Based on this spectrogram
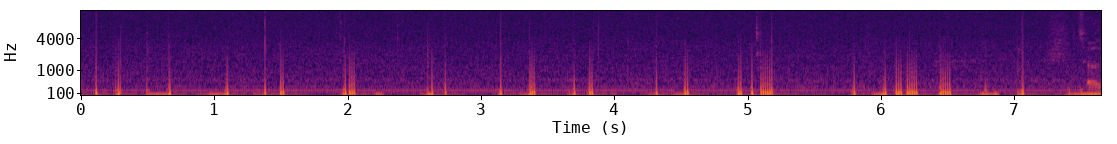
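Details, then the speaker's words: Sparton 1567 tube radio, tracing hum at one tube socket pin; huge deep hum throbbing and cutting in and out with crackly thumps as the loose socket is wiggled; intermittent connection suspected. "because I got such a whopper hump from this one pin let's hear it again oh my gosh"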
